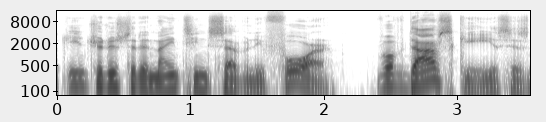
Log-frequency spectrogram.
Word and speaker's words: Voevodsky: Voevodsky is his name, because I mispronounced it the first time, studied the effects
